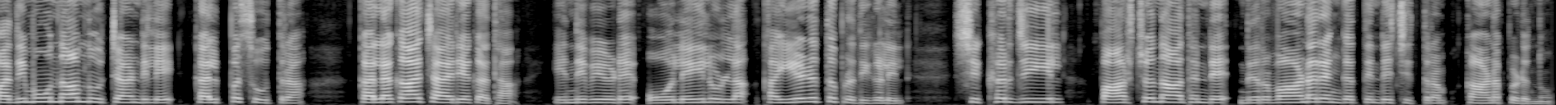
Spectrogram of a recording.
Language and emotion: Malayalam, neutral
